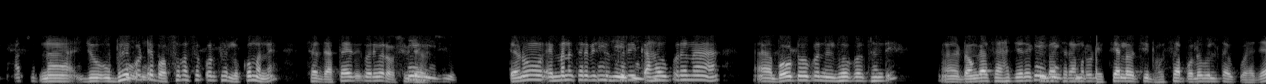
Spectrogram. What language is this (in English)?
Odia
